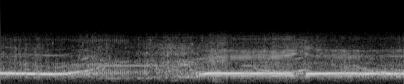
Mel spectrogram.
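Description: Dolphin sounds from a tape recorder played back at very slow speed: a low, wavering, moan-like tone that holds steady, slides up and back down, and holds again. It stands for the dolphin saying "Mother".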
